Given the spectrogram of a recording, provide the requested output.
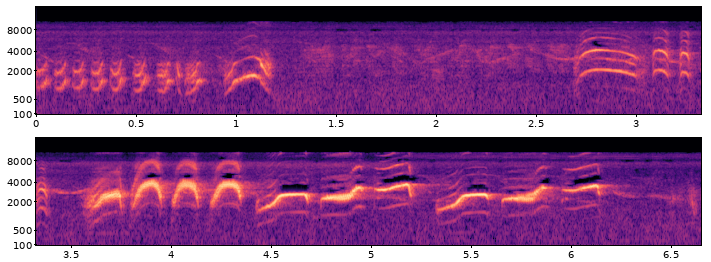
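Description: A Chinese hwamei sings loud, varied phrases: a fast chattering trill, then clear slurred whistles repeated three or four times, rising and falling in pitch.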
